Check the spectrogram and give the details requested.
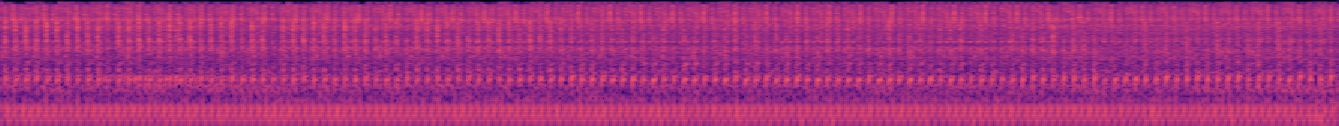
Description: Some kind of flapping sound, can't tell where it's coming from. Tried a scope, and paper towel roll... maybe timing belt tensioner loose? No codes. Warm idle.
